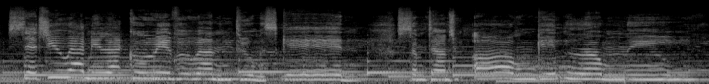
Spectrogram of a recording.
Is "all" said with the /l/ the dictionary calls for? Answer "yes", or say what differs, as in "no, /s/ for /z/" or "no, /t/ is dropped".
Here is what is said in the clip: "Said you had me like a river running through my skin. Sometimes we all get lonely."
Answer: no, /n/ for /l/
